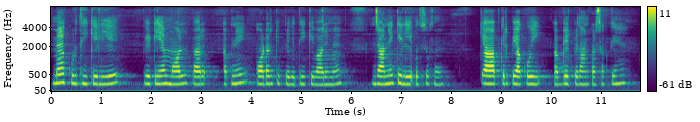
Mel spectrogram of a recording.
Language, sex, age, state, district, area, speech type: Hindi, female, 18-30, Madhya Pradesh, Narsinghpur, rural, read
